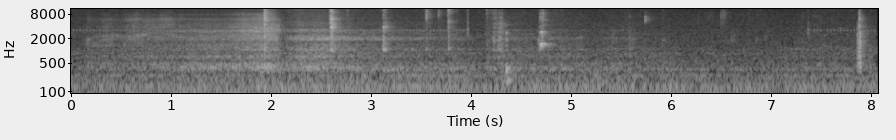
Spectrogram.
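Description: In-shell sunflower seeds being cracked between the teeth and chewed: a faint scatter of small, sharp cracks and clicks, the two loudest about two seconds in and soon after, then fewer and fainter ones until near the middle.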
